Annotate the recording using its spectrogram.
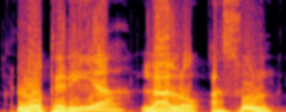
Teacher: The L is pronounced with the tip of the tongue against the alveolar ridge as in English. However, the tongue is held straight rather than slightly curled.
